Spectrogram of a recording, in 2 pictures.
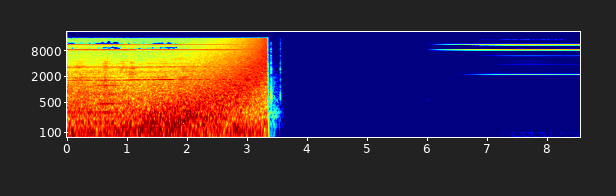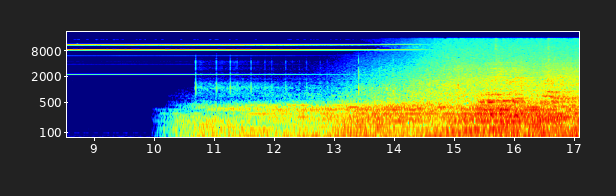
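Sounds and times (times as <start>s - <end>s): high-pitched ringing tone: 0.0s - 3.3s, 6.1s - 15.5s.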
